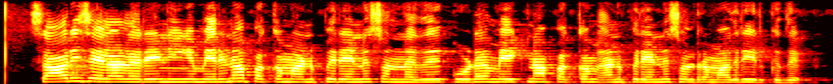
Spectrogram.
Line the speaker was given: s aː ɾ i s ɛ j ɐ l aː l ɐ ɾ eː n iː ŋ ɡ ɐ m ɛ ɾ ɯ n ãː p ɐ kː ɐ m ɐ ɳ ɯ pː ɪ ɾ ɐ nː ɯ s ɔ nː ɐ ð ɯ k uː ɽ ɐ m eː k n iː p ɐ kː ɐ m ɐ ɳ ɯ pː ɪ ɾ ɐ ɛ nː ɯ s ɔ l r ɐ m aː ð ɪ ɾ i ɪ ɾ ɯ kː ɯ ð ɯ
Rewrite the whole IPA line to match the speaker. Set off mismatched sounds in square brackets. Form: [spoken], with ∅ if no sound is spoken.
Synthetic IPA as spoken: s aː ɾ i s ɛ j ɐ l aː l ɐ ɾ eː n iː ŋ ɡ ɐ m ɛ ɾ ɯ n [aː] p ɐ kː ɐ m ɐ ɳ ɯ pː ɪ ɾ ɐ nː ɯ s ɔ nː ɐ ð ɯ k uː ɽ ɐ m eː k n [aː] p ɐ kː ɐ m ɐ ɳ ɯ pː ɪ ɾ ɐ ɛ nː ɯ s ɔ l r ɐ m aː ð ɪ ɾ i ɪ ɾ ɯ kː ɯ ð ɯ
